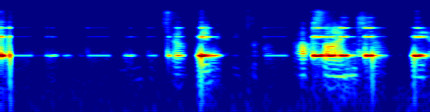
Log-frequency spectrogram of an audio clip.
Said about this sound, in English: Then you can hear this sound, like a sonar. It's kind of detecting something. And when you hear the sound, that means that now the app is working. Indicating the app is searching for bus stop signs.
